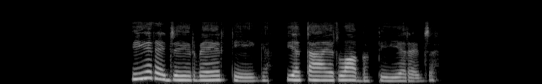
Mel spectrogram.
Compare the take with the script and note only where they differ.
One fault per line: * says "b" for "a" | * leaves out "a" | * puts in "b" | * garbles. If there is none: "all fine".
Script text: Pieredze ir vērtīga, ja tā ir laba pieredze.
all fine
